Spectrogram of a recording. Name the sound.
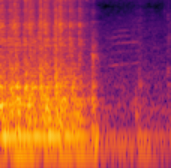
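sewing machine stitching t-shirt fabric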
